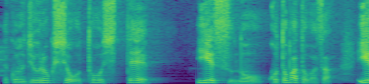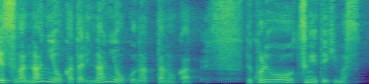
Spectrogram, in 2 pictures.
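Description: A male pastor preaches a sermon in a gravelly, husky voice that is a little high for a man, sing-song and slightly mellow. His pitch swings widely as he reads and explains scripture, and he repeats key phrases and slows way down on the important words.

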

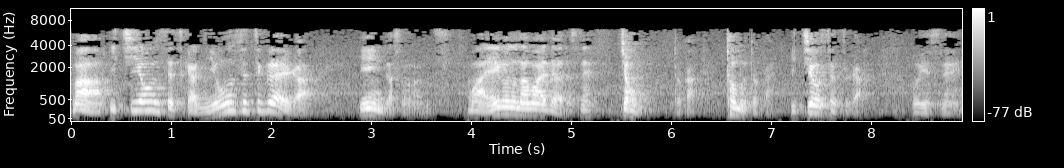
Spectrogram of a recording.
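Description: The clip, recorded in a dull, roomy space with a faint hiss, features an older pastor. He delivers his Bible talk slowly and in a storytelling manner, with a lively pitch.

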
